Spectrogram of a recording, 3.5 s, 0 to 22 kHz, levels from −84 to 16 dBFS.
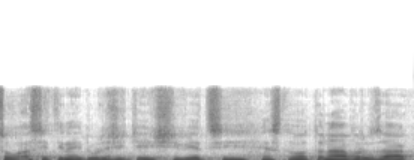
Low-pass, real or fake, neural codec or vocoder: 9.9 kHz; fake; vocoder, 22.05 kHz, 80 mel bands, Vocos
